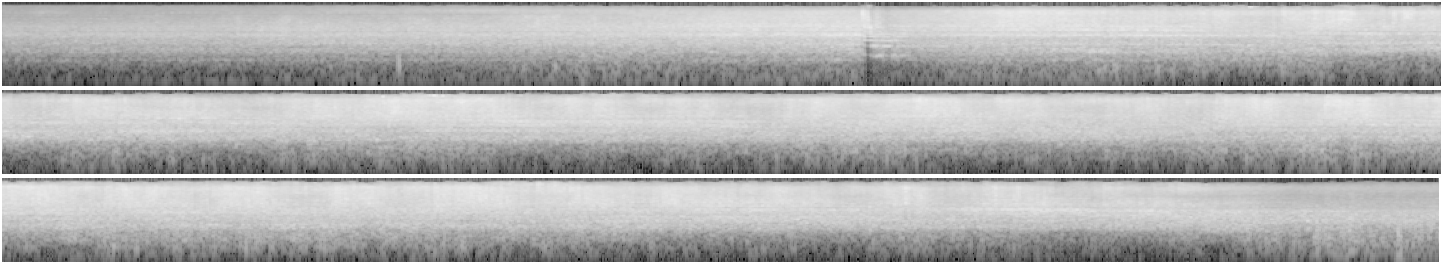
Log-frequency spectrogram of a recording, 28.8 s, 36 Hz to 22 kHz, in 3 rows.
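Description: A BB 27000 electric locomotive and its combined-transport freight train of container and tank-container wagons passing close by. The noise builds over the first few seconds, then the wagons roll past with a steady rhythm of wheel clicks over the rail joints.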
